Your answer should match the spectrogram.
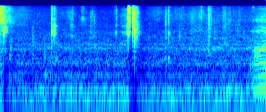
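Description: Aluminium drink can's pull tab snapping open with one sharp click about a second in, over a steady low rumble inside the car.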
